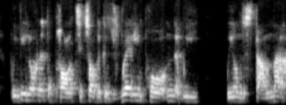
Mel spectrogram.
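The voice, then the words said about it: Liverpool Scouse accent. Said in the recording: “I am a Scouser, Liverpoolian. You can probably tell that from the accent... British regional accents”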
